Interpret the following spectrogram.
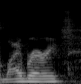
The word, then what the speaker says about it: LBRY: an entity called library which goes by lbry for short but it's it's pronounced a library and they're the ones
